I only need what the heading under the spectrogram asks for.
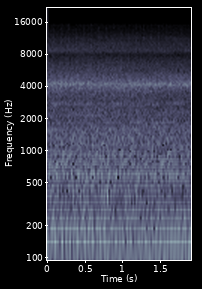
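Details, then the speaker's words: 1974 Chevy Nova, long-sitting, first start with fuel poured into carburetor, smoking heavily; fast steady buzzy idle with no dip or hunting; racing because choke still on. "someone cranked that idol up why'd they crank it up like that i see it's the uh the choke is still on"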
